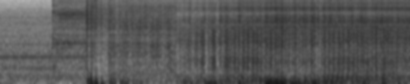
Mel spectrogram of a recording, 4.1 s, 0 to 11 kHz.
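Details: MIG weld, loop technique in steady rhythm, gun pointed slightly forward, nozzle about 3/8 inch from base metal: after strike, a steady, even frying crackle holds without pops or sputters; a well-set arc.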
